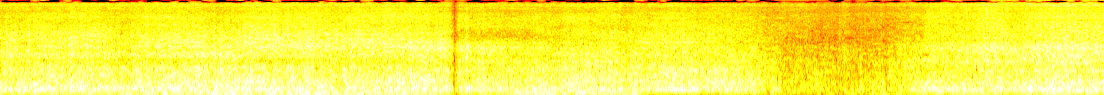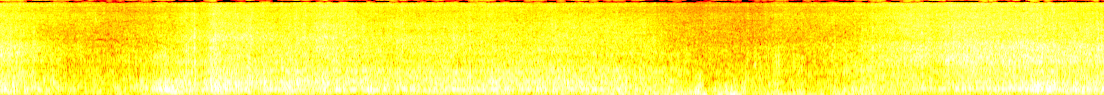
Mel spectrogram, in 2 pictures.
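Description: Skis scraping and hissing over snow on a downhill run, swelling and easing with each turn every two to three seconds, with wind rushing over the microphone.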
